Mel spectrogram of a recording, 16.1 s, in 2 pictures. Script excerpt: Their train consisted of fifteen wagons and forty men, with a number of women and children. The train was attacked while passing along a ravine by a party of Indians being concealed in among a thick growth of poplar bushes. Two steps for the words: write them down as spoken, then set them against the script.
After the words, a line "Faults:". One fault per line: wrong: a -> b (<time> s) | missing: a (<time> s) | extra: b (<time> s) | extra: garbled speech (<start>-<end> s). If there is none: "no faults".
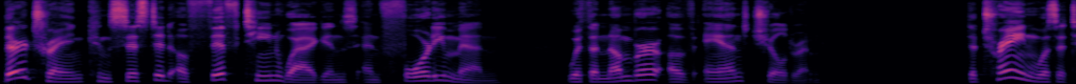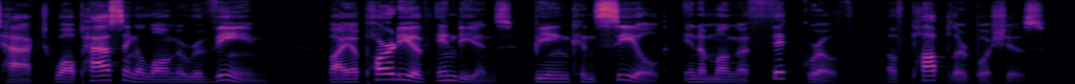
Their train consisted of fifteen wagons and forty men, with a number of and children. The train was attacked while passing along a ravine by a party of Indians being concealed in among a thick growth of poplar bushes.
Faults:
missing: women (5.2 s)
